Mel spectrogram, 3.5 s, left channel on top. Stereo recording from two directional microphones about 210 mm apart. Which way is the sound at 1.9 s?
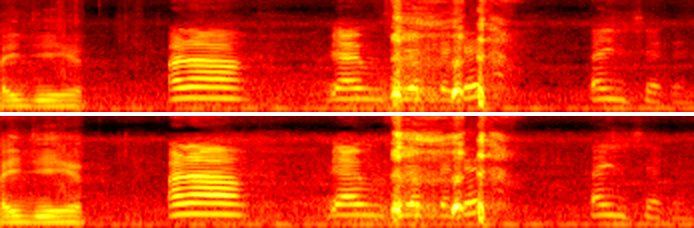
50° left (ahead or behind).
